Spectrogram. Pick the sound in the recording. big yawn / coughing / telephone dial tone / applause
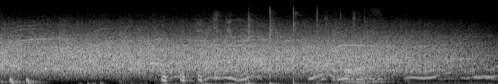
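applause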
